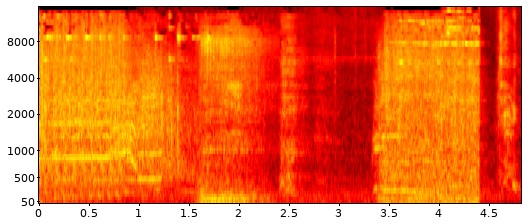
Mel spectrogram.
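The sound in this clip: Rapid gunfire from a played video: dense bursts of automatic shots in a few loud stretches, separated by brief lulls, with sharp cracking and rumbling noise throughout.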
